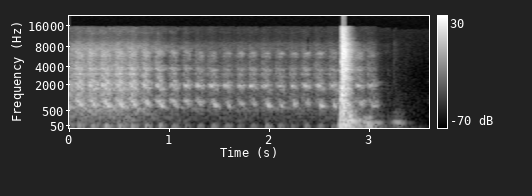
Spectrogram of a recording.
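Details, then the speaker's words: BMW K100 project after fuel filter replacement: even cranking about five compressions a second, almost starts, then one sharp bang; owner suspects unburnt fuel getting through, possible spark problem; cranking no-start with backfire. "excited and that's the bang doesn't do that very often which means a lot of unburnt fuel I think is getting [Laughter] through"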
